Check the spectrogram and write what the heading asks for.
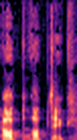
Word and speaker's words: Optiq: do I say this? It's Optiq, yeah. – I am saying that wrong. Right, Optiq. That makes total sense.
